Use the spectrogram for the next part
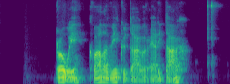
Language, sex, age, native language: Icelandic, male, 40-49, Dutch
